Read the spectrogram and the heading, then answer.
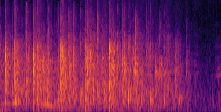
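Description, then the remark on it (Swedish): An audience applauds the English-speaking guests who have been interpreting, a dense patter of overlapping hand claps at moderate volume that fades out after a couple of seconds. “Fantastiskt, ska vi klappa om dem?”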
